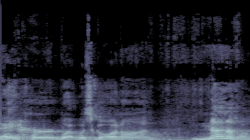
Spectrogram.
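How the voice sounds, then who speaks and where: A man speaks loudly in a high voice. Room echo is audible. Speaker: citizen activist. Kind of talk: public comment at county meeting. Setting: county commission meeting.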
